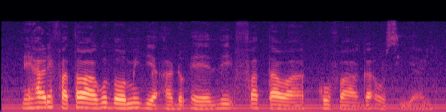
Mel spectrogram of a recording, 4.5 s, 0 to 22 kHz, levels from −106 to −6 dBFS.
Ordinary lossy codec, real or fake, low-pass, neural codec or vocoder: none; real; 9.9 kHz; none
